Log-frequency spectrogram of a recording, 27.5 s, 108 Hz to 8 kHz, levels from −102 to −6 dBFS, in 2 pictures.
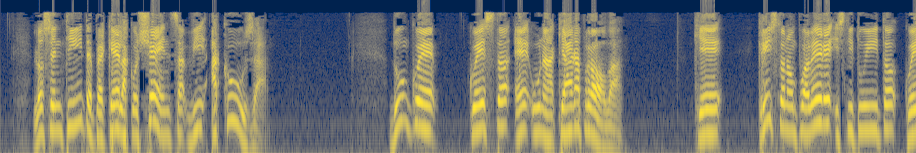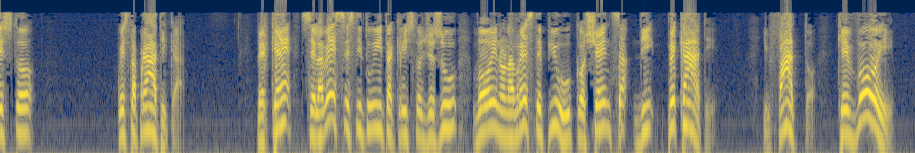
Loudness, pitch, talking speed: -11 LUFS, 185 Hz, 85 wpm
